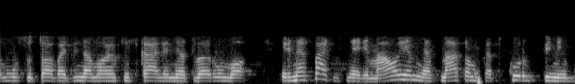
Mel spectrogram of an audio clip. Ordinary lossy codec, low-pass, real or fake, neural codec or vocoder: Opus, 32 kbps; 7.2 kHz; real; none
